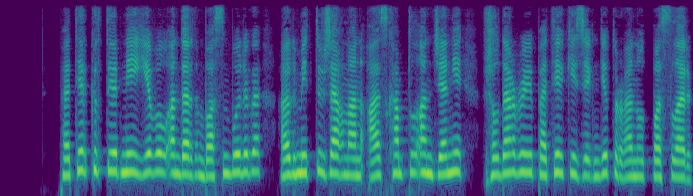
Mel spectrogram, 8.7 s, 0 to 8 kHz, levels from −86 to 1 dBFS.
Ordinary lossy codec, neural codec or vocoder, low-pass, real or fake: AAC, 48 kbps; codec, 16 kHz, 0.5 kbps, X-Codec, WavLM features, trained on Multilingual LibriSpeech; 7.2 kHz; fake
